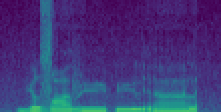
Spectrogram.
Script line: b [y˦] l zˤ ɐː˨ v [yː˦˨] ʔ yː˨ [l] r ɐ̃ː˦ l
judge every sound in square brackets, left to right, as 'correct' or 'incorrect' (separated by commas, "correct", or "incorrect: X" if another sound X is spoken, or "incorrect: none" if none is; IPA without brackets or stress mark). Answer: correct, correct, correct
